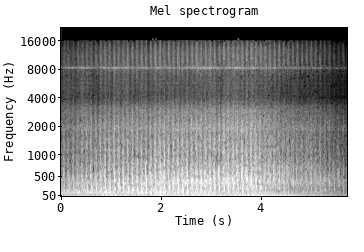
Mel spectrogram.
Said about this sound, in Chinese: 过了一会儿，头上又开过了那种军用的直升机，然后超级大的声音。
